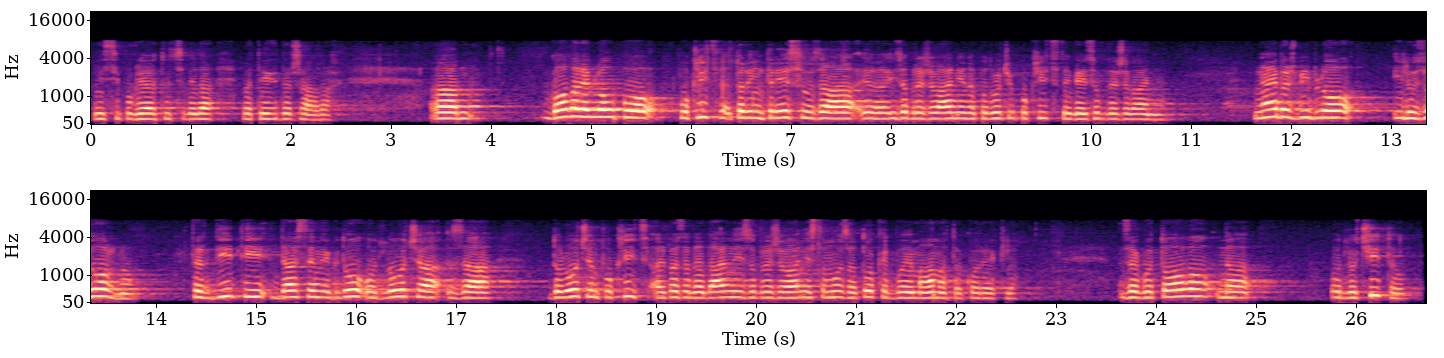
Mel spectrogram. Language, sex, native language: Slovenian, male, Slovenian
